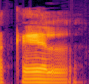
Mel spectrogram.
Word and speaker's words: quel: Sama, semuanya itu sama dibacanya kel.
